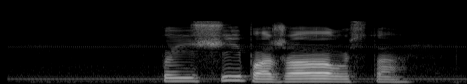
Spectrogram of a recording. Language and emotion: Russian, sad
